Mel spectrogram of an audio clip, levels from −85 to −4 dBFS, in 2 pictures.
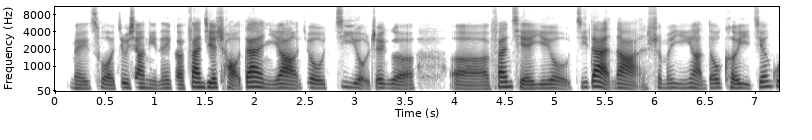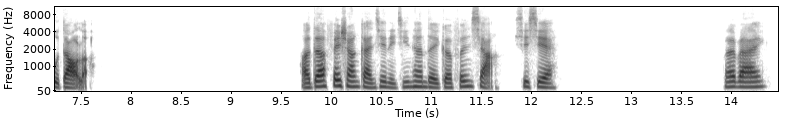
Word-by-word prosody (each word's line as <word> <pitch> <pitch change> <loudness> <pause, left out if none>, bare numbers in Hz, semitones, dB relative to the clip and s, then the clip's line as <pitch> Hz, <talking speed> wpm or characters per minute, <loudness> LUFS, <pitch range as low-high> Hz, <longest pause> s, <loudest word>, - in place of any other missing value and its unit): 没 140 -3 -5
错， 135 0 -3
就 170 +5 -3
像 165 0 +2
你 145 - -7
那 150 +3 -6
个 140 -1 -1
番 185 +3 +6
茄 180 -1 +3
炒 - - 0
蛋 190 -4 +6
一 - - -11
样， 150 -2 +4
就 155 -2 -2
既 190 +4 -10
有 165 - -3
这 165 - -1
个， 150 -2 -2 0.3
呃， 125 -1 -1
番 195 +8 +4
茄 150 -8 0
也 145 +1 -5
有 145 -5 -3
鸡 185 - -10
蛋， 205 0 +8
那 165 - +3
什 170 - -8
么 160 +1 -8
营 155 -2 -10
养 165 -4 -1
都 165 +3 -3
可 170 -2 -1
以 155 -2 -5
兼 200 +7 -3
顾 215 - -4
到 - - +5
了。 - - -5 2.1
好 - - 0
的 210 +1 +5
非 230 +1 0
常 210 -3 0
感 180 -5 0
谢 200 - -5
你 170 -4 -7
今 195 +5 -9
天 200 -1 -2
的 180 -2 -1
一 - - -5
个 175 +1 -2
分 205 +5 -5
享， 210 - -3 0.2
谢 205 - -7
谢。 180 -4 -2 1.7
拜 195 +1 0
拜。 195 +1 0
170 Hz, 230 characters per minute, -23 LUFS, 150-195 Hz, 2.1 s, 蛋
